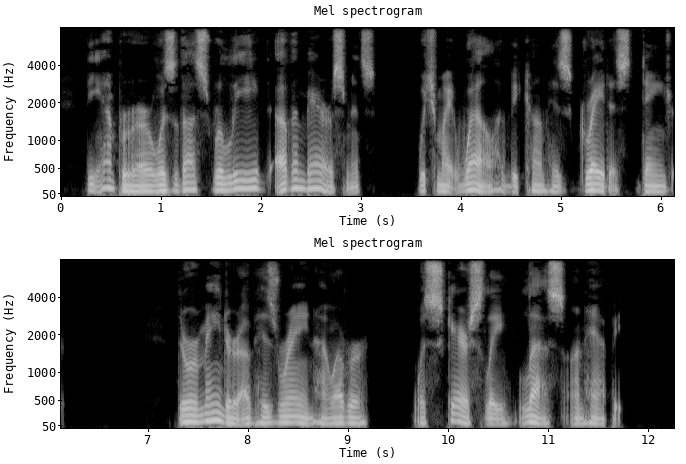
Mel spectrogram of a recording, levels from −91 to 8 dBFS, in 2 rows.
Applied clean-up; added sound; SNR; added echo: none; none; none; none.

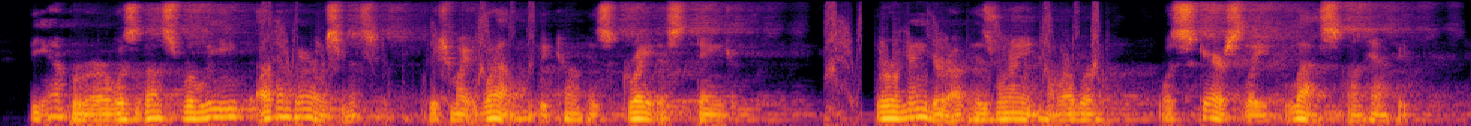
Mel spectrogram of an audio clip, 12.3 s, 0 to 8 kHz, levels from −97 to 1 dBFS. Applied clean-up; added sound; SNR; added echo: neural separator model SepFormer DNS4.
